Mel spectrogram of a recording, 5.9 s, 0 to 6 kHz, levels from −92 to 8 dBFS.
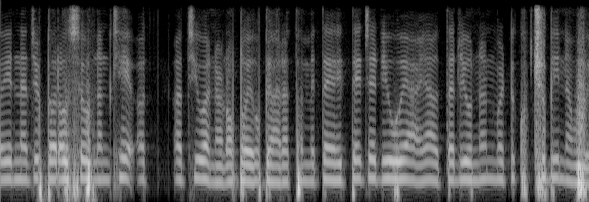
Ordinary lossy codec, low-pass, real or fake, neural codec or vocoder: none; 5.4 kHz; fake; codec, 16 kHz, 0.8 kbps, ZipCodec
